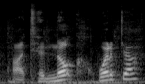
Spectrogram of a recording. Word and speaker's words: Tenoch Huerta: Submariner, played by, I think his name is Tenoch Huerta.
